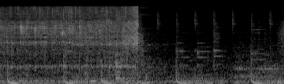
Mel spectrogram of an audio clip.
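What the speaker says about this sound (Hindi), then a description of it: "जितने हमारा मसाला भुन रहा है उतने हम अपने काजुओं को थोड़ा सा फ्राई कर लेते हैं" Ground onion and tomato masala paste frying in a kadhai, a soft hissing sizzle with rhythmic scraping stirs at regular intervals, the bright hiss dropping away partway through; quiet and close.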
